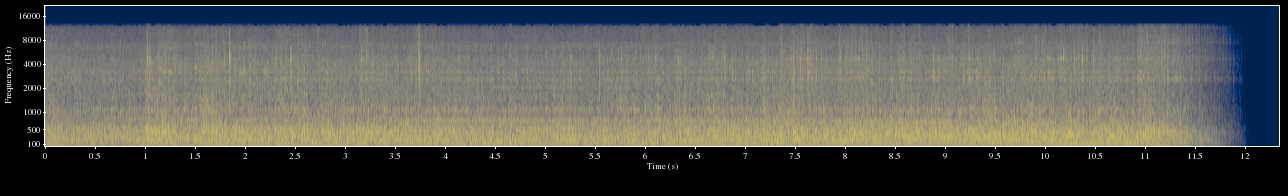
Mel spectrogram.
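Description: Tyres touch down and rumble over a dirt strip.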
